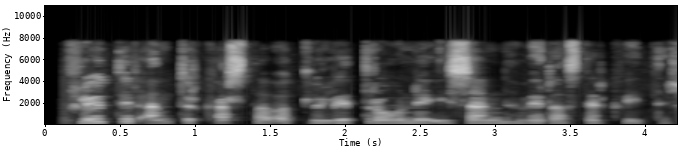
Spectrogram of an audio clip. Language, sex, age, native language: Icelandic, female, 40-49, Icelandic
